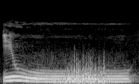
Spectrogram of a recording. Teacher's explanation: لذلك قال للشفتين الواو باء ميم، الواو والباء والميم تخرج من الشفتين. الواو رخوة طبعا، لذلك تخرج من فراج الشفتين بتكويرهما، أي بصورتهما على شكل مكور كيف كرة مثلا.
